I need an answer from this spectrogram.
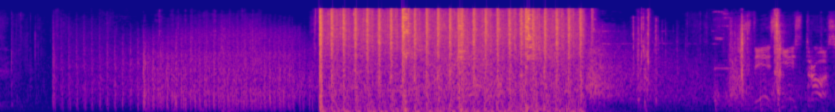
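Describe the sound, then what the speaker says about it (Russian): Rapid automatic gunfire from an Apex Legends match, a dense burst of loud repeated shots lasting several seconds, with sparser shots before and after and a player's voice talking between bursts. "Стреляем!"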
